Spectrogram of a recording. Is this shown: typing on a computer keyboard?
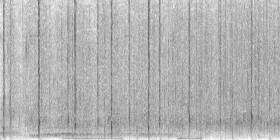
no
